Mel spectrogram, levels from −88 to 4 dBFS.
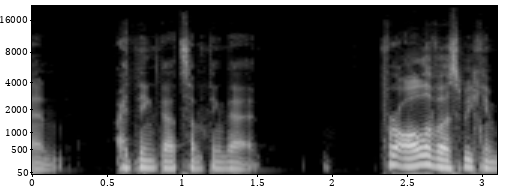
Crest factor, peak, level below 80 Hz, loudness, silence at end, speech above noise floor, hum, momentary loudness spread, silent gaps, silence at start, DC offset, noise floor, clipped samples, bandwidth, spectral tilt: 18 dB; -6 dBFS; -60 dBFS; -22 LUFS; 0 s; 39 dB; none; 17 LU; none; 0 s; under 0.1%; -60 dBFS; under 0.1%; 15.5 kHz; -6 dB/octave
